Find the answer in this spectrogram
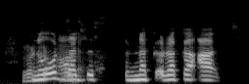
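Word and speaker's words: ركعات: Note that the Raka'at. Note that the second letter ka has sukoon in the singular and fatha in the plural.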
